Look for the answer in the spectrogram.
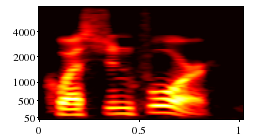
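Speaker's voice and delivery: ordinary delivery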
